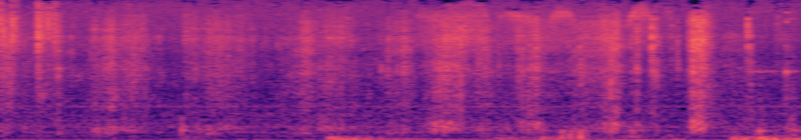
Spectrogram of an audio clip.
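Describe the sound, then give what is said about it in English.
Crunching from bites of a lemon-scented cream-filled cookie, a series of crisp, irregular crackles and low thumps of chewing right at the mic, with no talking. “Sorry, crunching on mic.”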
